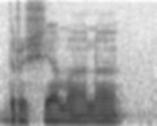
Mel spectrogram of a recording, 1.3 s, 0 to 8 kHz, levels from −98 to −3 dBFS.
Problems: constant background noise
